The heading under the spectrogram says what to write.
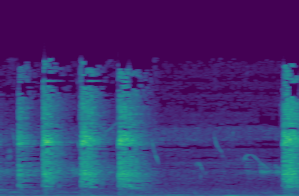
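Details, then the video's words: Female Oriental magpie-robin giving its rasping 'kretekan' call, used to lure and agitate males into singing: harsh broadband bursts, four in quick succession then one more after a pause, with faint thin whistled slurs between. "kretekan murai batu betina trotol menaikkan emosi murai batu"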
